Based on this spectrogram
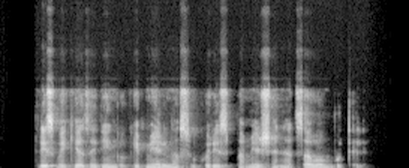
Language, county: Lithuanian, Klaipėda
